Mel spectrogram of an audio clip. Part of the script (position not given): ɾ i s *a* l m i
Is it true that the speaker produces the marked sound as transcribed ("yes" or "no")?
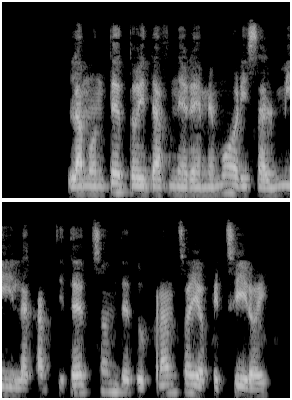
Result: yes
